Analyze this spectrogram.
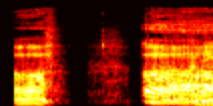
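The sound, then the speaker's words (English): A person groans aloud in two long, voiced moans. A brief, breathy exhale separates them, and the second groan is sustained and strong. “Oh, I was like groaning ready for the next performance.”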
